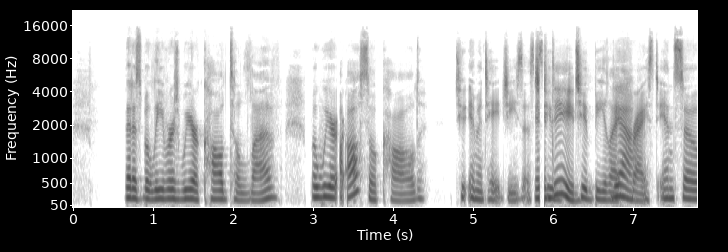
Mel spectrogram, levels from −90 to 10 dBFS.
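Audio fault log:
3.28–3.43 s and 5.74–5.90 s: frames out of order, two adjacent 70 ms blocks play swapped, giving a garbled flutter and no lost time.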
